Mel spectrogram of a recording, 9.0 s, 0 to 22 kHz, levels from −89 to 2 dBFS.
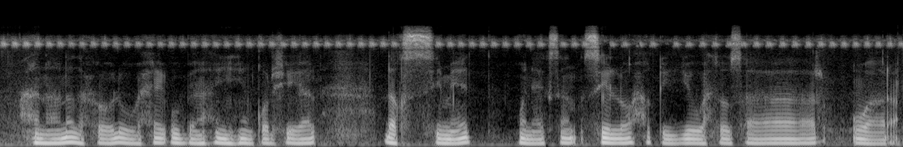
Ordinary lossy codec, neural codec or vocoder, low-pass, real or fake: none; none; 10.8 kHz; real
